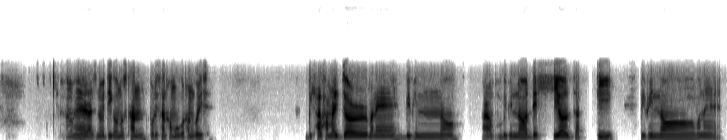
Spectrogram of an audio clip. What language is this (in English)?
Assamese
